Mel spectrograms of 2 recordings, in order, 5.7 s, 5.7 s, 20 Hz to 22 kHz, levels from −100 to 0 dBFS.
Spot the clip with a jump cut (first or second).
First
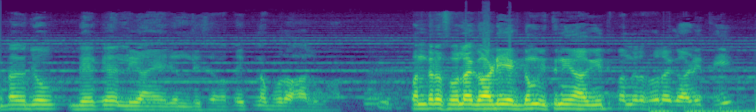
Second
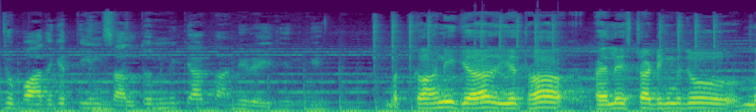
first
